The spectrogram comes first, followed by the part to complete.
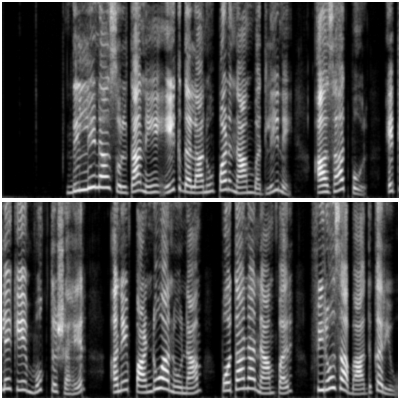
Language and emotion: Gujarati, neutral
